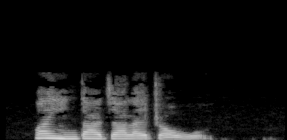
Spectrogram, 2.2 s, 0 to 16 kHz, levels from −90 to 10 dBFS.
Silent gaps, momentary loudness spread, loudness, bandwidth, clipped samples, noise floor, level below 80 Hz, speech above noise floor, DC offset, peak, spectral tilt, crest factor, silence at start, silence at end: none; 7 LU; -15 LUFS; 7.4 kHz; under 0.1%; -60 dBFS; -62 dBFS; 46 dB; under 0.1%; -2 dBFS; -6.5 dB/octave; 14 dB; 0.25 s; 0.6 s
